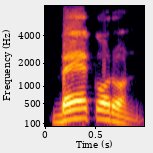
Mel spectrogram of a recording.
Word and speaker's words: ব্যাকরণ: শব্দের গোড়ায় আকার যুক্ত জ ফলার উচ্চারণ এ হয়, যেমন খেত, খেত, খেত, এটা যেটা আছে আ, আ, এই যে জ ফলার পরে কি আ আছে, এটা কি এ উচ্চারণ করে। ব্যাকরণ, ব্যাকরণ, বেধি, বেধি, ন্যায়, ন্যায়, অজফলা আকার।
